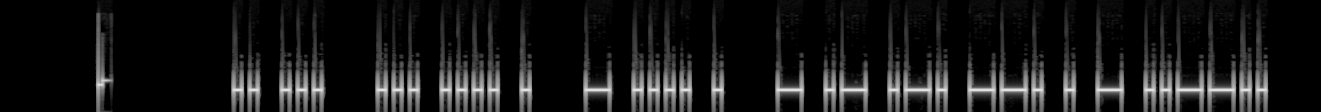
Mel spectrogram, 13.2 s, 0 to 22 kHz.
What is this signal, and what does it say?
Morse code, heard as a keyed tone, about 14 wpm, 700 Hz. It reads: IS SHE THE TARGET?
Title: Sentences from Top 1200 Words 15wpm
